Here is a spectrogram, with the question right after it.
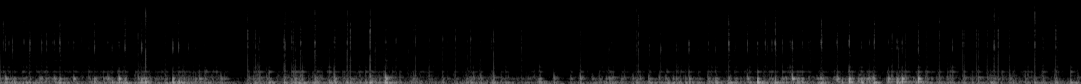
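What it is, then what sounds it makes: Metal mesh microphone grille. Long acrylic nails scratch and tap the hollow black steel mesh grille of an uncovered Blue Yeti microphone. The result is a dense, continuous patter of quick scratchy clicks and taps that sound heavy and low, with a steady faint hum underneath.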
